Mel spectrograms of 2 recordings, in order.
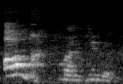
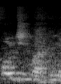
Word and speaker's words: Og Mandino: pronounced his name as Og Mandino. So it's not OG Mandino, it's Og Mandino. So the OG is actually a full word, right?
